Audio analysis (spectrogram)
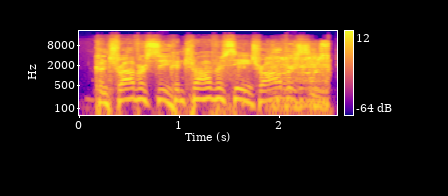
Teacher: Oh, yeah. He puts the emphasis on the tra instead of the ver, Controversy.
